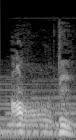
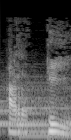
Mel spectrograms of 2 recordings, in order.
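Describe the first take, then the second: First: The R is pronounced thick and heavy. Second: The R is pronounced thin and light. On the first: The speaker calls it right. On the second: The speaker calls it wrong.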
